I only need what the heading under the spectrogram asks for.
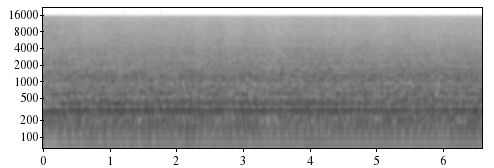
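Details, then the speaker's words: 2017 MTD push mower with a Briggs & Stratton engine, started after clearing dirt dauber debris from the breather tube: steady, even drone at a constant pitch with no misses or surging. Now starts on the first pull and runs healthy. "had me scared there for a minute when it wouldn't start was hoping it was not a compression issue so last couple pulls it started on the first pull so i'm kind of happy"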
